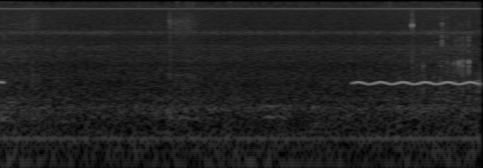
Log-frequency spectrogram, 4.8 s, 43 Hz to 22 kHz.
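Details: A brief warbling tone, then quiet room hiss, then the same soft wavering pure tone returns: a 1000 Hz FM warble tone through headphones to the right ear during threshold testing, where threshold was found at 10 dB HL.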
